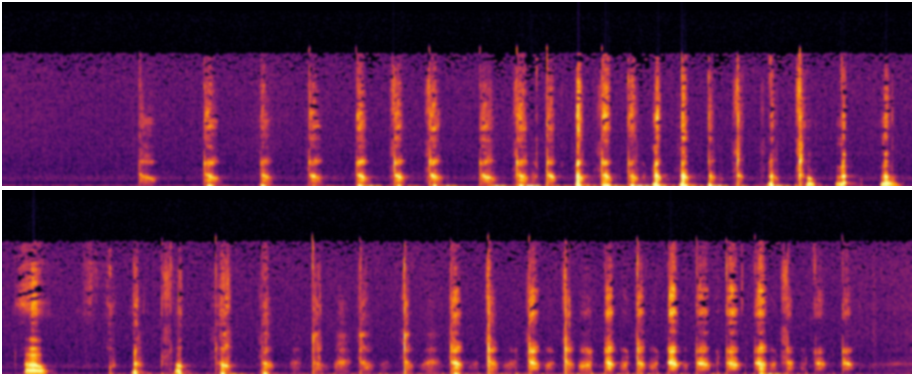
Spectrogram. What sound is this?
Some horror sounds I recorded.
Thanks very much. I hope you can make use of these :)
creepy, disturbing, ghost, ghostly, haunting, horror, panicked, scary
